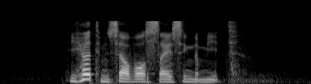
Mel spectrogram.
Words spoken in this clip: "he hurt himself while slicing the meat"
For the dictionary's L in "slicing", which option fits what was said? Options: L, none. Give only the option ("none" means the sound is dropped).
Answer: none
